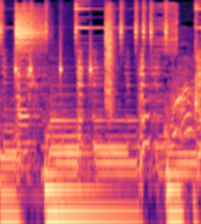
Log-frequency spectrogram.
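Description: Background music: sustained bass notes with a steady beat of sharp strikes over them.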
